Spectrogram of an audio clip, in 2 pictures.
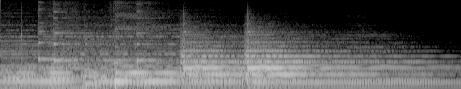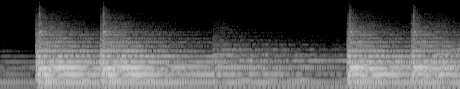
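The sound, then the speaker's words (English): Church bells toll loudly for the dead, a quick cluster of strikes followed by slower, spaced peals, each long resonant hum ringing out and overlapping the next. No voices. “Church bells were rung for every death. The bells were hoarse with tolling.”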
